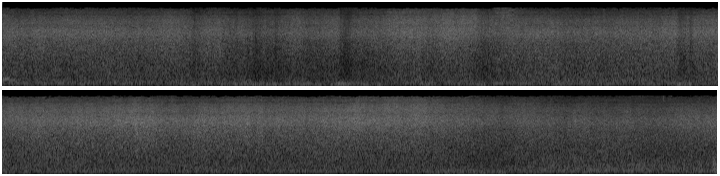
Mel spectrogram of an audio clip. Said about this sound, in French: En silence non. on entend la mer, on écoute.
